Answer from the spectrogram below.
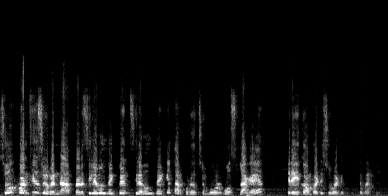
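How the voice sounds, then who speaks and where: A man's voice: high voice, rapid-fire, pushed and bright, slight background noise, poor audio. A man teaching an online English grammar class, explaining step by step and asking his students questions.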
